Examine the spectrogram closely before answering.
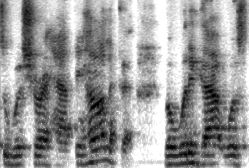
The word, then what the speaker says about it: Hanukkah: it's you know it's the way jewish people say the ch it's it's not it's ha so there's a lot of chs uh that are pronounced like huh hanukkah hanukkah and that's how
